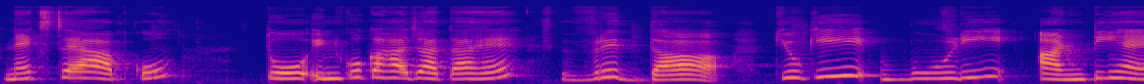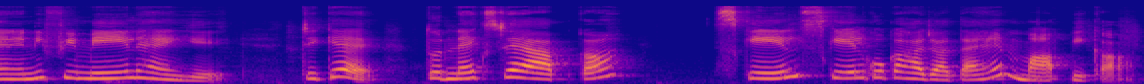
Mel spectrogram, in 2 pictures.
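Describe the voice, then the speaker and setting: A woman teacher explaining a lesson step by step, dropping in English words and drawing out the answer words slowly. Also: high voice, lively intonation. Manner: stretches out words slowly when reading answers. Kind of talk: online class lesson.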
